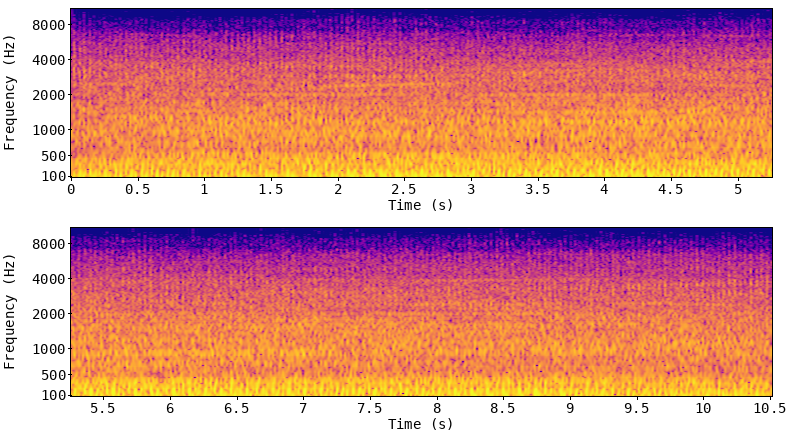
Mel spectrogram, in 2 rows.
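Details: Champion 3500 portable generator with remote start installed in compartment of a 1990 Fleetwood Bounder RV, cooling fans running again after thermal cutoff reset; steady, even mid-pitched engine drone with fans whirring, no knocks or surging — normal running.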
